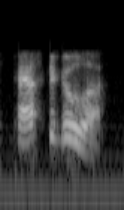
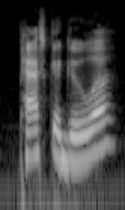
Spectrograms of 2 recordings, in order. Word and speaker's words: Pascagoula: It's Pascagoula. – Pascagoula.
